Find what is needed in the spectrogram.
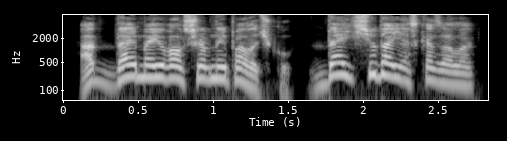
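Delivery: put-on furious girl. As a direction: spit each word out with a blow. Hermione demands her wand.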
